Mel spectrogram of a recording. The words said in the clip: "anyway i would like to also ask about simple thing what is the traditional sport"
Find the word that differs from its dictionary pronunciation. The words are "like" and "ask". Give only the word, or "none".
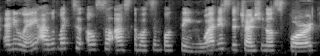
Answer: none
